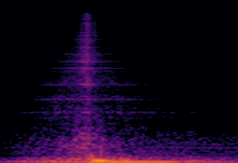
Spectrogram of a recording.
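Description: Logo sting sound effect: a whoosh that swells up to a deep, booming hit about a second in, its low rumble held briefly before it fades away.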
